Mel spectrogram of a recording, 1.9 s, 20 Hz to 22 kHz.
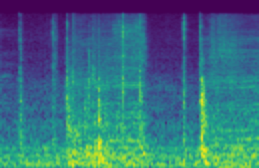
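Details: Land Rover Discovery 2 power window: brief motor whir with clicks at start and stop, glass travelling smoothly with no grinding or straining; window regulator working normally.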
